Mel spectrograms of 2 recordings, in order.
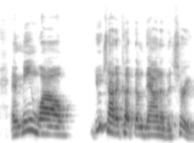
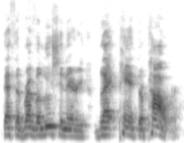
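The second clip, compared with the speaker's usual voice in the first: normal talking voice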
